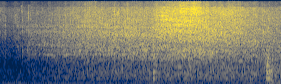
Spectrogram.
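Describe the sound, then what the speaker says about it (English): Brandy hitting a hot pan of lobster shells and vegetables sets off a loud, broad hiss that swells and holds steady, with a couple of sharp crackles near the end and no talking. "So now I'm going to do a deglaze with brandy."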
